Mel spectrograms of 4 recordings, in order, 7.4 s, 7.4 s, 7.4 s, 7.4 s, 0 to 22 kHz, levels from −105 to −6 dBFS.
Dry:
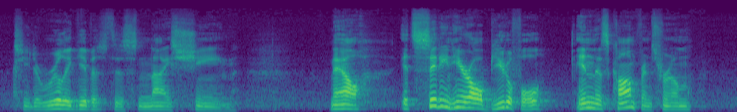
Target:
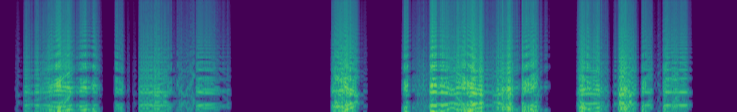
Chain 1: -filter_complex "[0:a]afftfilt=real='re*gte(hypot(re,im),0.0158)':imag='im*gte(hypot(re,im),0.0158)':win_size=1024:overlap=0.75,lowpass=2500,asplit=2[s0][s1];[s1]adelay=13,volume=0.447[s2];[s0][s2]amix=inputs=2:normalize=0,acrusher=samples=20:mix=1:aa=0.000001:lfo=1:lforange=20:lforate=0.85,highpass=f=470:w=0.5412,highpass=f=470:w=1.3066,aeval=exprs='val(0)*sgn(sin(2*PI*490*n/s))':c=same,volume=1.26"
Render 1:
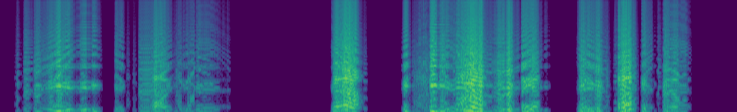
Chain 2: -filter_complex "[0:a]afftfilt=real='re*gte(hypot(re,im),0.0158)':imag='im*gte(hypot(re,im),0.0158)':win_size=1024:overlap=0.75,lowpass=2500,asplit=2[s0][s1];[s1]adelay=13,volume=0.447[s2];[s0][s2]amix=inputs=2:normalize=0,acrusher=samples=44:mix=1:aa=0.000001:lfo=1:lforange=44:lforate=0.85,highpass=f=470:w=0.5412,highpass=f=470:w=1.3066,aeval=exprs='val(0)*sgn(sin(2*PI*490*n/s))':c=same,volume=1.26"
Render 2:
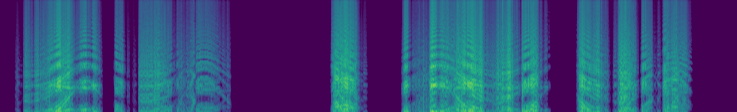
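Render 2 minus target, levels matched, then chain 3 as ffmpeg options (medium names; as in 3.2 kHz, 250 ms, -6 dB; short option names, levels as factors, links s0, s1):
125 Hz band -2.5 dB
-filter_complex "[0:a]afftfilt=real='re*gte(hypot(re,im),0.0158)':imag='im*gte(hypot(re,im),0.0158)':win_size=1024:overlap=0.75,lowpass=2500,asplit=2[s0][s1];[s1]adelay=13,volume=0.447[s2];[s0][s2]amix=inputs=2:normalize=0,acrusher=samples=44:mix=1:aa=0.000001:lfo=1:lforange=44:lforate=0.85,highpass=f=120:w=0.5412,highpass=f=120:w=1.3066,aeval=exprs='val(0)*sgn(sin(2*PI*490*n/s))':c=same,volume=1.26"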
